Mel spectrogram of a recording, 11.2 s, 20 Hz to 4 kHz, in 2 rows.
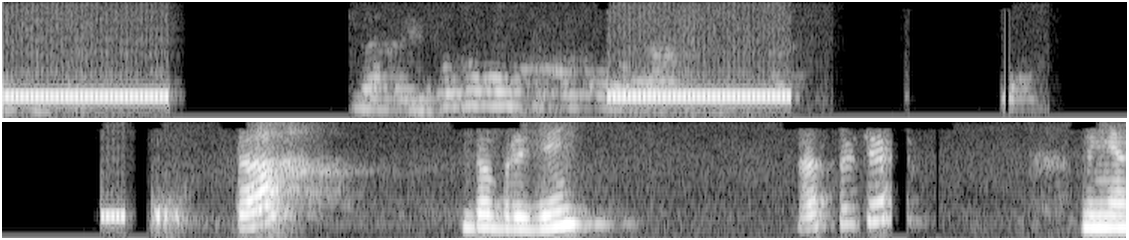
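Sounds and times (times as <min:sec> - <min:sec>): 
telephone line ringing tone while a call is being connected: 0:00.0 - 0:00.9, 0:03.0 - 0:04.0, 0:06.1 - 0:06.5
speech: 0:01.8 - 0:03.2, 0:07.9 - 0:08.7, 0:09.6 - 0:10.2, 0:11.0 - 0:11.2.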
